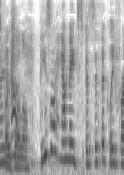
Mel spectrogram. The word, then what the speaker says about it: Bargello: But it is pronounced Bargello.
